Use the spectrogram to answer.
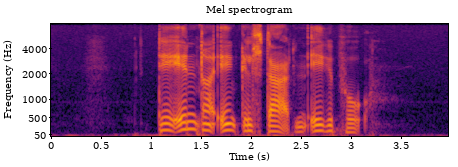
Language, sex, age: Danish, female, 69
